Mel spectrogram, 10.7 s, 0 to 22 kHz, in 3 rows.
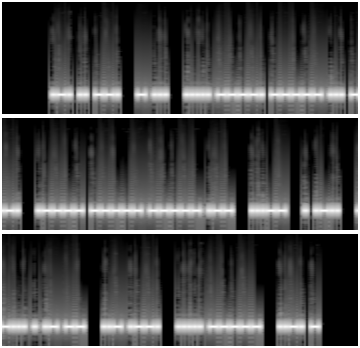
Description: Morse code, heard as a keyed tone, about 42 wpm, 700 Hz. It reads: RIG TS 590SG 100W 3 EL BEAM UP 50 FT
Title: K1USN SST QSO Practice 45wpm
